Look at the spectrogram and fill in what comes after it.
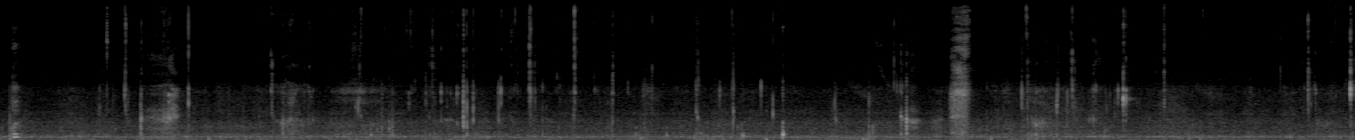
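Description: A child chewing chicken close to a clip-on microphone: soft, scattered wet mouth clicks and smacks, over a faint steady hum.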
